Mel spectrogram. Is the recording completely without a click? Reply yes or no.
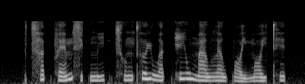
yes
